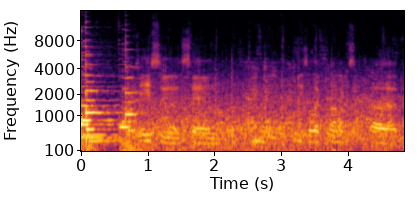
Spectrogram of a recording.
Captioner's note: upbeat music; people chattering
